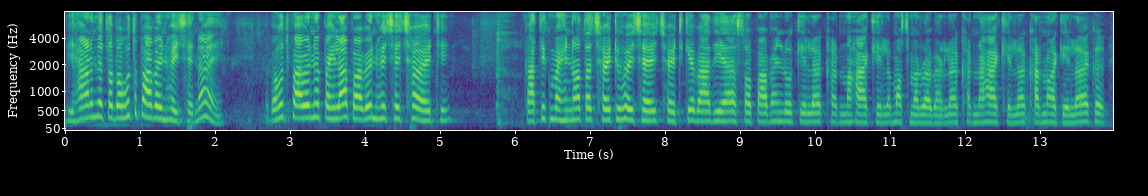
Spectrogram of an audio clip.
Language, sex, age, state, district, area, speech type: Maithili, female, 60+, Bihar, Muzaffarpur, urban, spontaneous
